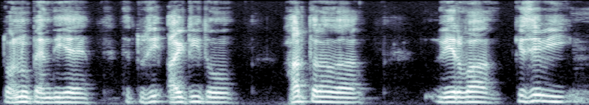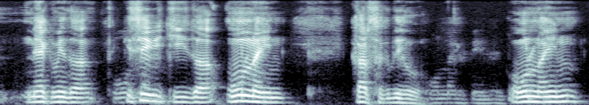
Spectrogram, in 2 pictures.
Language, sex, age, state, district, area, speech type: Punjabi, male, 60+, Punjab, Fazilka, rural, spontaneous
